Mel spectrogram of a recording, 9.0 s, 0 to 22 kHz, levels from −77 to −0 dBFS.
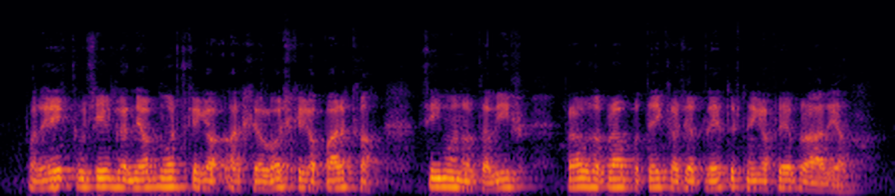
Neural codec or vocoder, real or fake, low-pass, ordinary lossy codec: vocoder, 44.1 kHz, 128 mel bands every 256 samples, BigVGAN v2; fake; 19.8 kHz; Opus, 64 kbps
